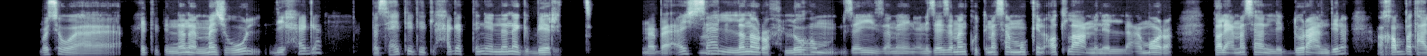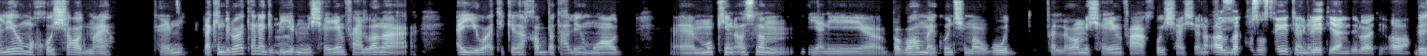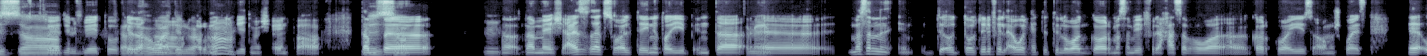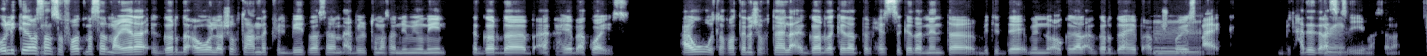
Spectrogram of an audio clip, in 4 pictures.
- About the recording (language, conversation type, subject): Arabic, podcast, إيه أهم صفات الجار الكويس من وجهة نظرك؟
- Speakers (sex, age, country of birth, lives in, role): male, 25-29, Egypt, Egypt, guest; male, 35-39, Egypt, Egypt, host
- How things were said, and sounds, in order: unintelligible speech; tapping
